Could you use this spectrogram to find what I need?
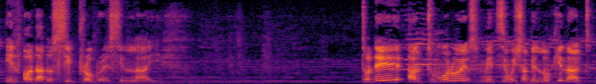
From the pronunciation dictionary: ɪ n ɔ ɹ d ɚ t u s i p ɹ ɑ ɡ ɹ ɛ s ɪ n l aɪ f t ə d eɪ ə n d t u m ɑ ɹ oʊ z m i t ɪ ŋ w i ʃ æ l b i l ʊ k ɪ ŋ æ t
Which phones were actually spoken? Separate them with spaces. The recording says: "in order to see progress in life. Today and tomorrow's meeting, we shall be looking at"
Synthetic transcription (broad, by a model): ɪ n ɔ d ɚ t u s i p ɹ ɑ ɡ ɹ ɛ s ɪ n l aɪ f t ə d eɪ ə n t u m ɑ ɹ oʊ s m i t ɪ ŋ w i ʃ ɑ l b i l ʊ k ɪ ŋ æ t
